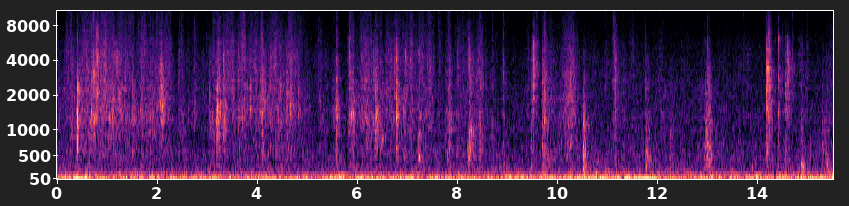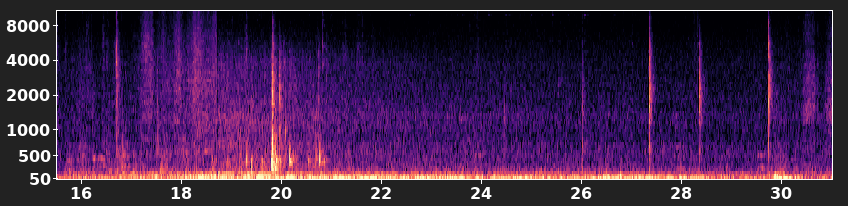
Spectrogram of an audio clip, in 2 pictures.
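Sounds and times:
steady low hum: 0:06.9 - 0:31.0.

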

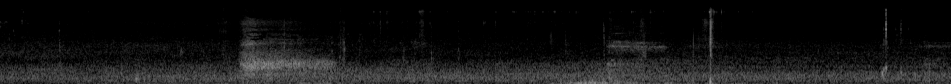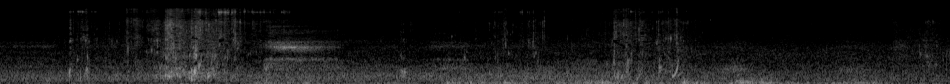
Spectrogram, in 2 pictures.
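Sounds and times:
water splashing around waders: 0:10.2 - 0:12.2, 0:13.5 - 0:16.5.

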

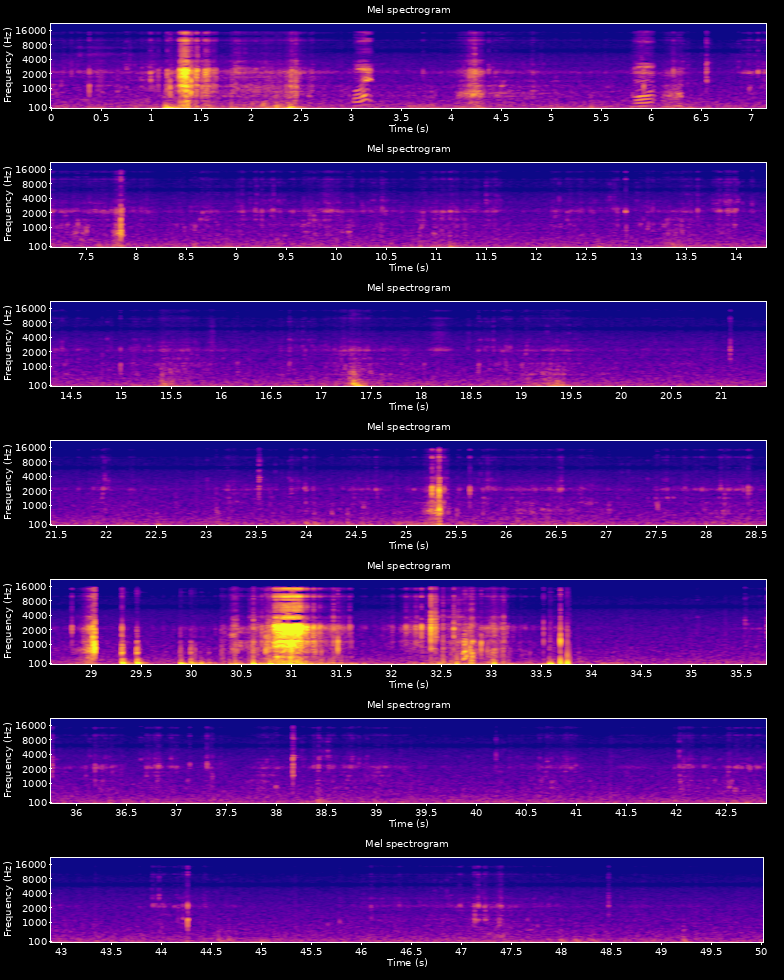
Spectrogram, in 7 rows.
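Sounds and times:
paddle strokes: 0:00.0 - 0:19.8, 0:21.0 - 0:34.3, 0:35.0 - 0:49.5
soft knocks on kayak: 0:29.3 - 0:30.7.

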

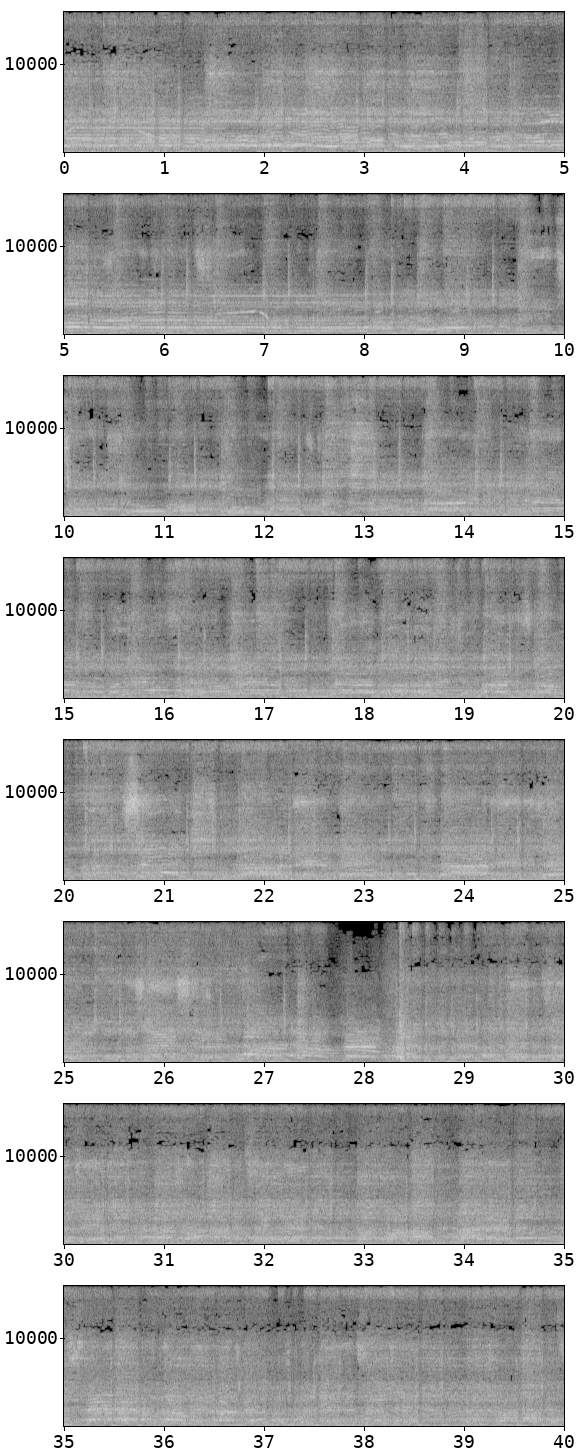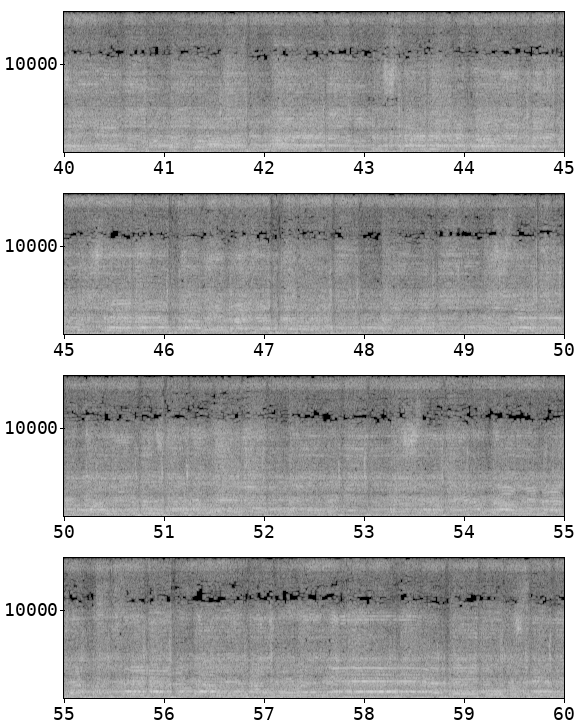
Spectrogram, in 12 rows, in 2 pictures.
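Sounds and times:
person singing: 0:00.0 - 0:27.7, 0:28.3 - 1:00.0
drums: 0:00.0 - 1:00.0
electric guitars: 0:00.0 - 1:00.0.

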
